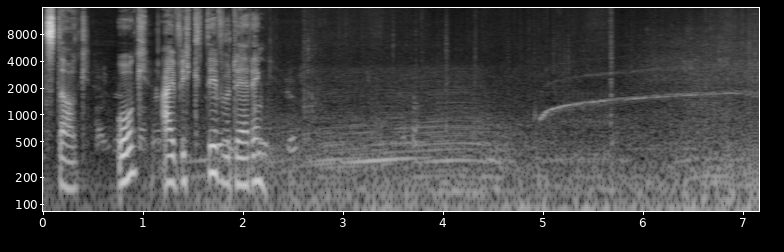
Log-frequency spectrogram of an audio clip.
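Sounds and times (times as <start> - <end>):
speech: 0.0 - 2.8
engine and traffic rumble in Oslo Norway: 0.0 - 7.1
ambulance siren wailing while speeding through Sandaker and Torshov in Oslo Norway: 3.2 - 7.1.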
